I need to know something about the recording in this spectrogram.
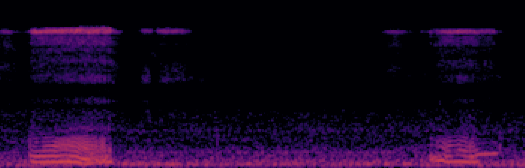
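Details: Dudu the pug sleeping while hugging a toy duck, snoring: two deep, rasping, low snores with wavering harmonics, one near the start and another about four seconds later, separated by quiet breathing.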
